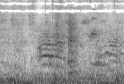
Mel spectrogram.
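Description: Steady low rumble of a passenger coach rolling along the track, with a brief high, wavering squeal about a second in and another shorter one near the end.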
